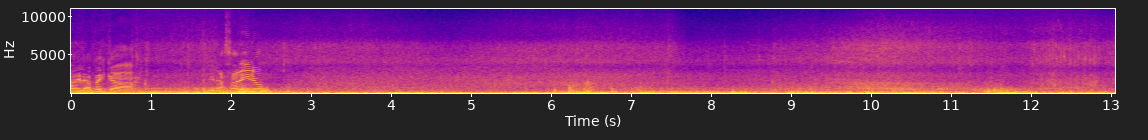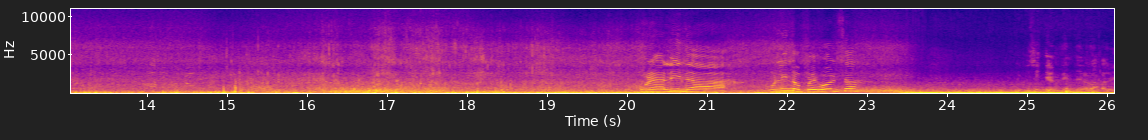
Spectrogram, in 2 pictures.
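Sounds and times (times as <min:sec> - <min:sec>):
surf washing over sand: 0:00.0 - 0:23.9
deep rumble: 0:00.0 - 0:26.0
wind buffeting microphone: 0:00.0 - 0:26.0.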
